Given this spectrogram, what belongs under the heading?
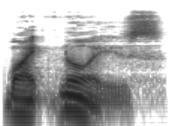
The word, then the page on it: white noise: British English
